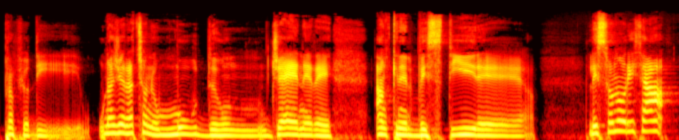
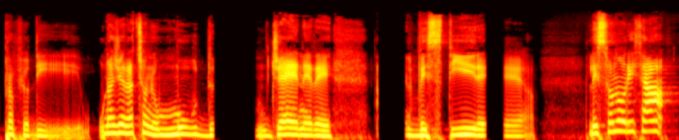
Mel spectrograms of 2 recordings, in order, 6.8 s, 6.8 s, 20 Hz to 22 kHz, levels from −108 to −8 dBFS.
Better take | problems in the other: first | audio cutting out; at 2 s, at 4 s and at 5 s

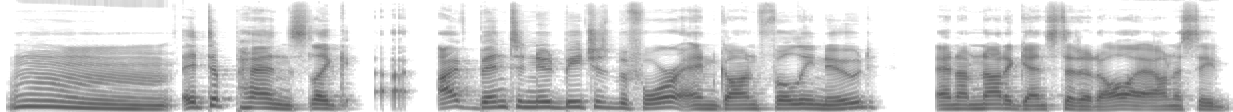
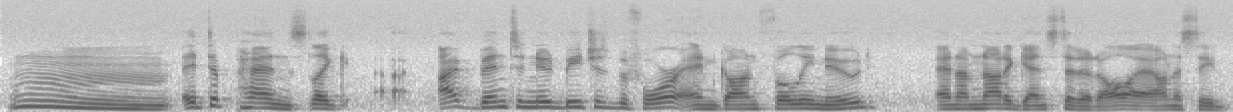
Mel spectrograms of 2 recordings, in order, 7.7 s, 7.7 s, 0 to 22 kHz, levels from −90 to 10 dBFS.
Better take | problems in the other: first | hiss; noticeable; throughout; 15 dB below the speech

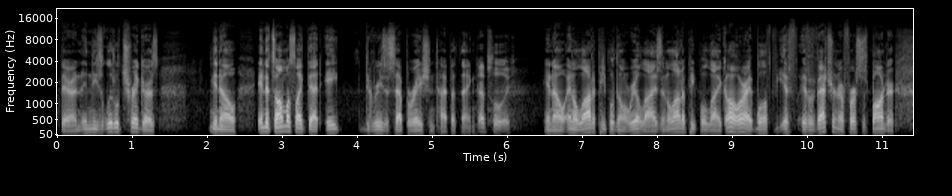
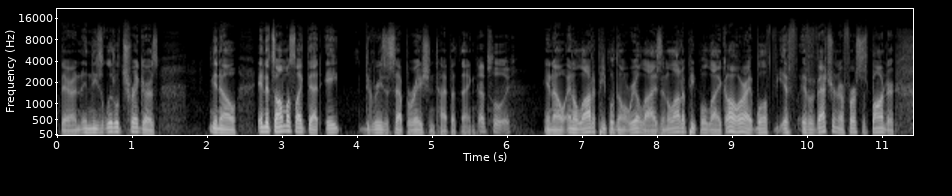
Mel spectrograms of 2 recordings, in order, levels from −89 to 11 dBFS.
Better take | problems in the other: second | thin; somewhat; fading below 500 Hz

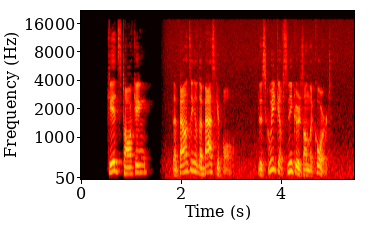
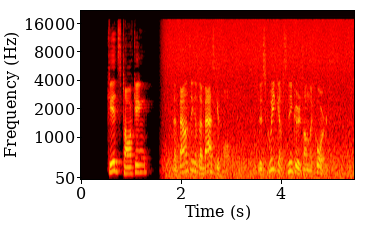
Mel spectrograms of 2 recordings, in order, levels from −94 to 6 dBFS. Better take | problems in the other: first | hiss; loud; from 1.5 s on; 5 dB below the speech; faint in the first

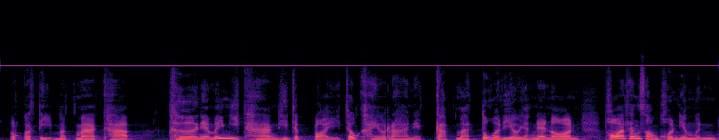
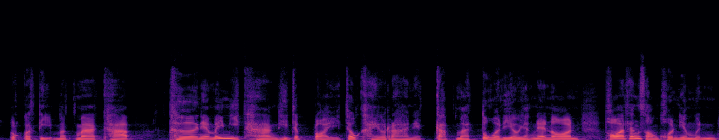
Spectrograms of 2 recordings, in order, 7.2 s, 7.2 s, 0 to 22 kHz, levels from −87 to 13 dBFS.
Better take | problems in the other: second | high-pitched whine; noticeable; throughout; 11.5 kHz, 15 dB below the speech

